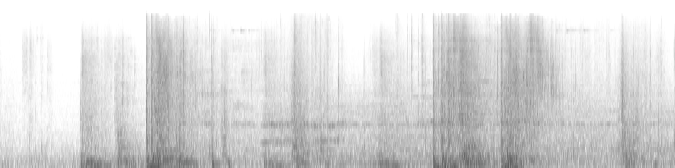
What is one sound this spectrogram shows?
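Gunshots fire in quick bursts, close and loud.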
